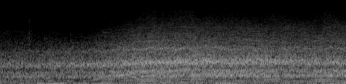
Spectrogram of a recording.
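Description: Sim race car in iRacing, a Gen 4 stock car at Iowa, holding a steady loud engine drone with rising revs during a burnout, continuous and close throughout.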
